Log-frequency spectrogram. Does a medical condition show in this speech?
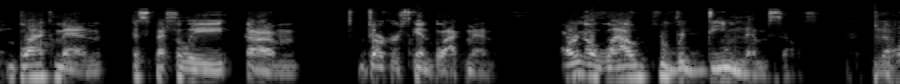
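No.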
